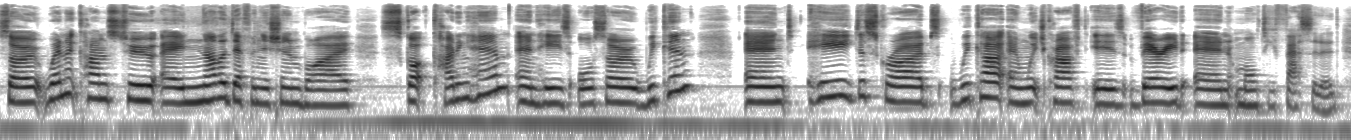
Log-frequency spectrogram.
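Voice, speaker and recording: A woman speaks in a robotic way at a very slow pace. The recording is very clean with a silent background. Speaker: podcast host, practising witch. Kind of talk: solo podcast talk. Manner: reading from notes, slightly robotic.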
